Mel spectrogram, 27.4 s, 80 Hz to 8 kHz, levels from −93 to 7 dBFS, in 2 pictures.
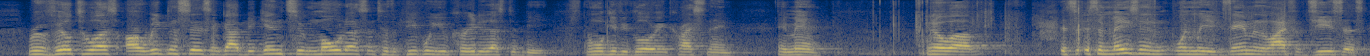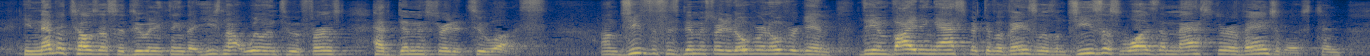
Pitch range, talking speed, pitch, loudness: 165-195 Hz, 170 wpm, 180 Hz, -21 LUFS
